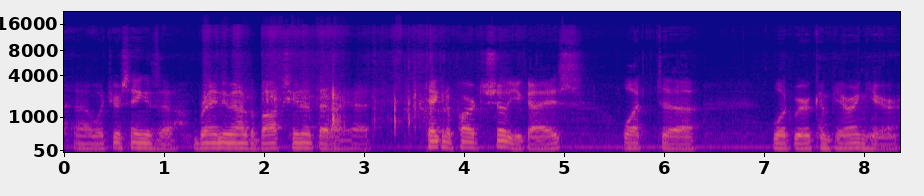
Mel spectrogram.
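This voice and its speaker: A man speaks in a fairly low pitch with monotone, flat intonation over noticeable background noise. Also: moderate pace. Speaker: gearbox rebuilder. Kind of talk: casual product review to camera.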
